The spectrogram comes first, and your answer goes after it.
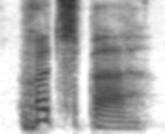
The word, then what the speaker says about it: chutzpah: How is it pronounced? Chutzpah.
